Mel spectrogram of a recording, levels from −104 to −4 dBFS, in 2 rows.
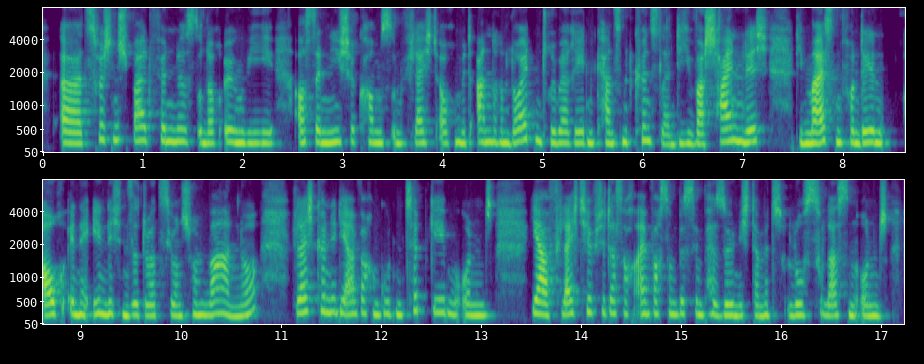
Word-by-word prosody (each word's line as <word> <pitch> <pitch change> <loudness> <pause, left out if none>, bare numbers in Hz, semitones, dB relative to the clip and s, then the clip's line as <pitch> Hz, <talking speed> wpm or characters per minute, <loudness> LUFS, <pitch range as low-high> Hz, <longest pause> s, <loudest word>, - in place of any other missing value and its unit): äh, 220 -2 +3
Zwischenspalt 280 +2 -1
findest 255 -2 -1
und 225 -1 0
auch 225 - -4
irgendwie 225 -2 0 0.2
aus 235 0 0
der 245 -1 0
Nische 245 +2 +2
kommst 230 -2 -1
und 220 -1 -2
vielleicht 225 +1 -4
auch 225 0 -5
mit 225 -3 -1
anderen 240 -2 +1
Leuten 270 +4 0
drüber 230 -1 -2
reden 225 0 0
kannst, 225 0 -1
mit 240 -1 -1
Künstlern, 230 -8 -1
die 215 0 -2
wahrscheinlich 250 +4 +3 0.3
die 215 - 0
meisten 235 +2 +5
von 235 -1 0
denen 230 -1 +2
auch 240 +2 +4
in 240 - +1
'ner 230 0 0
ähnlichen 245 -2 +2
Situation 220 -1 -2
schon 230 +1 0
waren, 250 -2 +2
ne? 235 - -1 0.3
Vielleicht 275 +1 +2
können 295 -2 0
die - - -3
dir 265 - 0
einfach 255 +1 -4
'n 230 - +1
guten 240 -2 -3
Tipp 310 +5 -5
geben, 270 -4 -3
und 220 -2 0 0.4
ja, 245 -3 +6
vielleicht 245 +1 -1
hilft 280 +2 -3
dir - - -4
das 260 -1 -3
auch 245 - -9
einfach 250 +1 -1
so 250 0 -1
'n 235 - -1
bisschen 250 -1 -1
persönlich 220 -2 0
damit 220 +1 -3
loszulassen, 220 0 0
und, 210 -1 0
235 Hz, 205 wpm, -24 LUFS, 225-250 Hz, 0.4 s, ja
